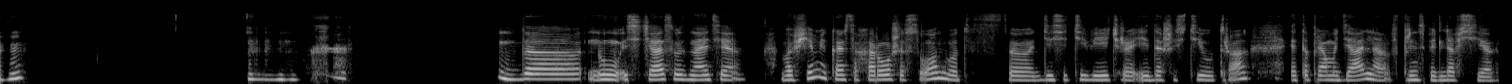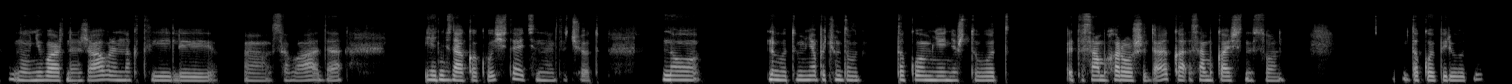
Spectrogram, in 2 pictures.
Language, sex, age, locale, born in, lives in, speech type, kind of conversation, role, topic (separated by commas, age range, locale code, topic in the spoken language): Russian, female, 25-29, ru-RU, Russia, United States, conversation, unstructured, none, Какие привычки ты считаешь важными для поддержания хорошего настроения?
